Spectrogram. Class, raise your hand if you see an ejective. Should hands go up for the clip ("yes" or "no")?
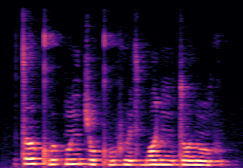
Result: yes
